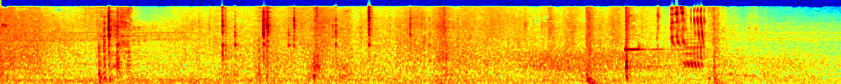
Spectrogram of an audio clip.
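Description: Clicks and soft beeps come from an electronic machine.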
